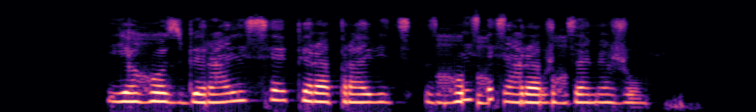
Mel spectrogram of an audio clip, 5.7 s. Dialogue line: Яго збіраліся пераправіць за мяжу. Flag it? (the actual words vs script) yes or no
yes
